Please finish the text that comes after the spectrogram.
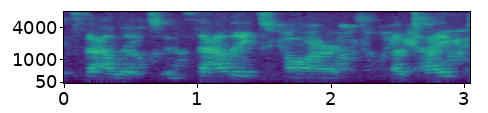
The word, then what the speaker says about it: phthalates: And when the introduction of phthalates, it starts with P-T-H-A-L-A-T-E-S, I think it's how you spell it. You say phthalates, and phthalates are a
